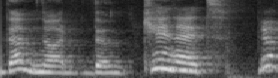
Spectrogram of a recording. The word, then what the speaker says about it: Kenneth: K-E-N-N-E-T-H. Kenneth. Kenneth. Kenneth. Kenneth. Yeah. Kenneth. Kenneth. Kenneth. You have to push more air. The. The. Kenneth. Kenneth. Yeah, Kenneth. What? I look dumb? No, I look dumb. Kenneth.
